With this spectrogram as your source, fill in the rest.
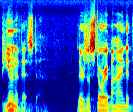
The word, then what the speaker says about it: Buena Vista: By the way, it's pronounced Buena Vista, not Buena Vista. Jeez. Buena Vista is how you're supposed to pronounce it. But the locals pronounce it Buena Vista.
